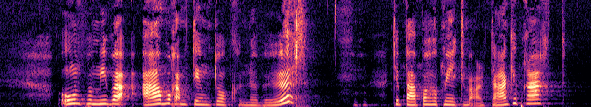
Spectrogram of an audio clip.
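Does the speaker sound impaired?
Yes: Down syndrome; trisomy 21, chromosome 21 three times in almost every body cell, present from birth, lifelong; host Dominik briefly translates one of her remarks.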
